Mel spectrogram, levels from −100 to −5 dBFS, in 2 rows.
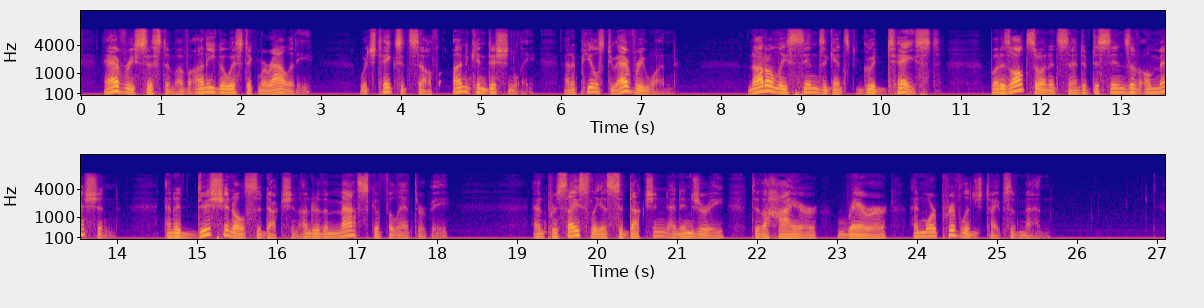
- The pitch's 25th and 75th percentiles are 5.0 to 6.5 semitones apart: Yes, wide, 5.5 semitones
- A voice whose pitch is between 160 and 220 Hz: No, low, 115 Hz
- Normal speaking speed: No, slow, 115 wpm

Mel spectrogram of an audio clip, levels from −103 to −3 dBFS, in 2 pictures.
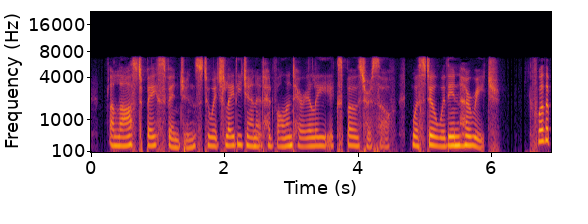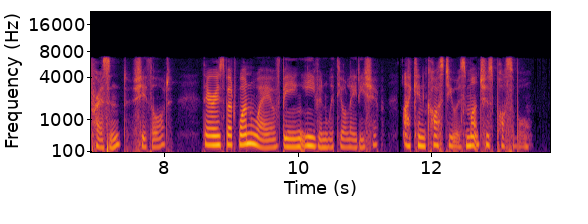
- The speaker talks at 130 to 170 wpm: No, average, 180 wpm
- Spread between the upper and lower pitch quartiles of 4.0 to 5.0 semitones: No, narrow, 2.6 semitones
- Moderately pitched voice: No, high, 215 Hz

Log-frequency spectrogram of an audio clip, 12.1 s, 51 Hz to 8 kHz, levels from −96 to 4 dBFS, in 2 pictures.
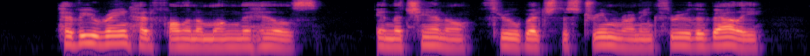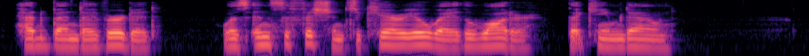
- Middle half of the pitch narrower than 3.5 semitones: Yes, average, 2.8 semitones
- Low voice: Yes, low, 125 Hz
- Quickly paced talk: No, average, 155 wpm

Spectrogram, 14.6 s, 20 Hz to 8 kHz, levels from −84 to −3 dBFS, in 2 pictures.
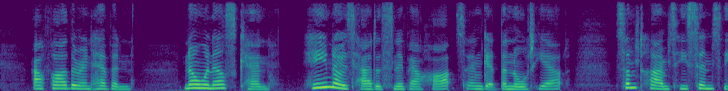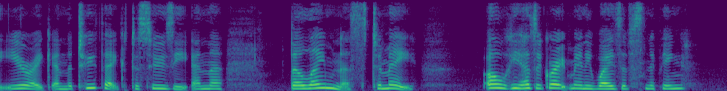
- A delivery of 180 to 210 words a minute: Yes, average, 185 wpm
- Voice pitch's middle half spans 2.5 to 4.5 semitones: Yes, average, 3.4 semitones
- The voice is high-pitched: Yes, very high, 265 Hz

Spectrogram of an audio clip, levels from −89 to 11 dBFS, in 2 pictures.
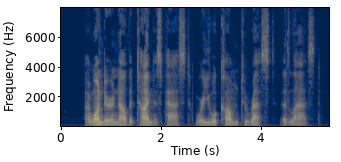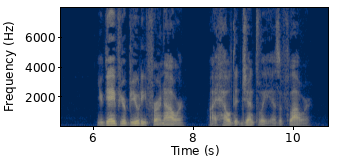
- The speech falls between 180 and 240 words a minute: No, average, 165 wpm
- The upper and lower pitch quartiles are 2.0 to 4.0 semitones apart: Yes, average, 3.1 semitones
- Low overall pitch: Yes, very low, 90 Hz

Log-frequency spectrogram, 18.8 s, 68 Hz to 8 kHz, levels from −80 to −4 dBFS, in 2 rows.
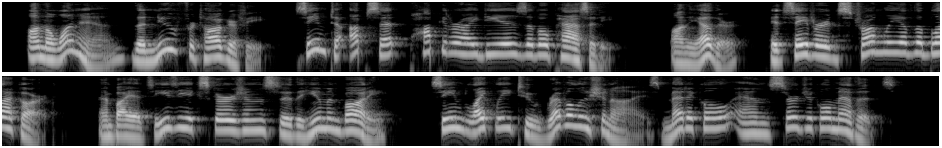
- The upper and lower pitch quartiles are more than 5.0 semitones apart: Yes, wide, 5.6 semitones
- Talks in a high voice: Yes, high, 215 Hz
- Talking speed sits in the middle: No, slow, 130 wpm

